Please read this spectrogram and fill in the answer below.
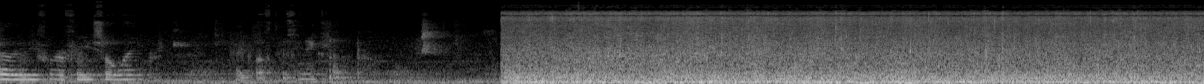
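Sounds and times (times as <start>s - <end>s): water rushing: 5.0s - 12.0s.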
